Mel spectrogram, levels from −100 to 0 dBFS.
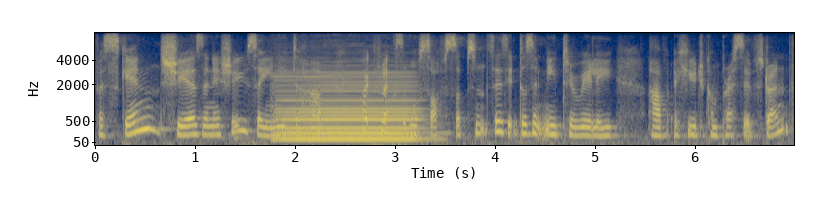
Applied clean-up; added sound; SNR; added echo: none; Bowed string instrument; -3 dB; none.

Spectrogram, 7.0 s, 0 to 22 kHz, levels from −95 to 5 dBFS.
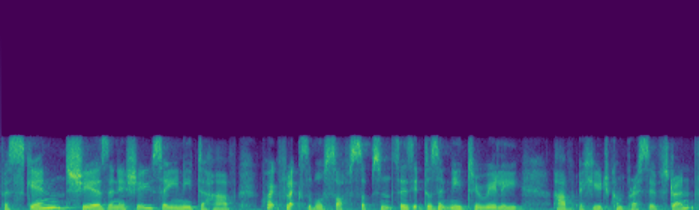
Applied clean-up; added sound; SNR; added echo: none; none; none; none.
